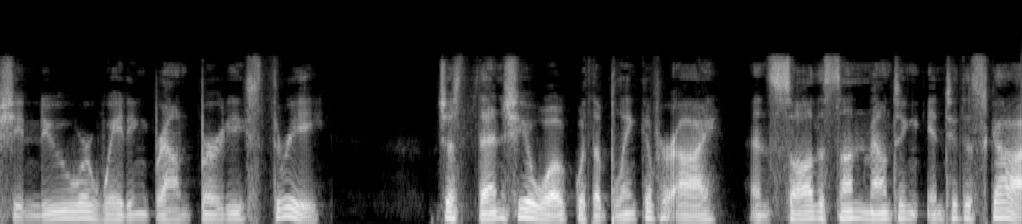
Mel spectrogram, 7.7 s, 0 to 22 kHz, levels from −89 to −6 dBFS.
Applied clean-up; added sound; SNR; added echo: none; none; none; none.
